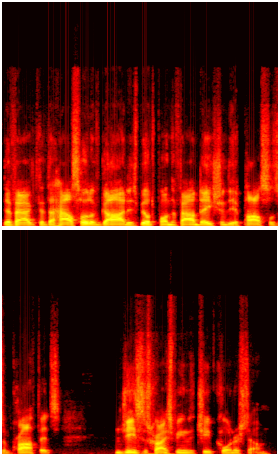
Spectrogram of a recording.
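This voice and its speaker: A man's voice: fairly low pitch, little pitch movement, a little fast, fairly bright tone, no room sound, studio quality. A man hosting a casual online Bible study discussion over a video call, rambling with many fillers. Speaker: host running the online study.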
